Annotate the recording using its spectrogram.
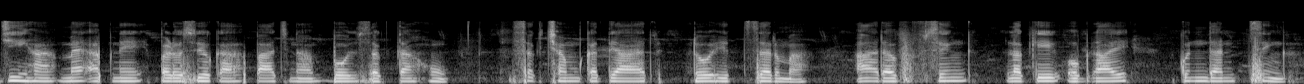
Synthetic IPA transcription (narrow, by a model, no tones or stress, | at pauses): d͡ʒiɦãmɛ̃ːʔɐpnepəɽoːsijõkapaːt͡ʃnaːmboːlsɐkt̪ahũː | sɐkt͡ʃʰəmkɐt̪jaːɾː | oːɦɪt̪sɐɾma | aːɾəʋsɪ̃ŋɡ | lɐkeʊbɾaːj | kʊnd̪ənsɪ̃ŋɡ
